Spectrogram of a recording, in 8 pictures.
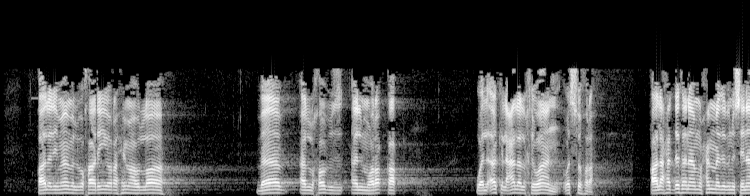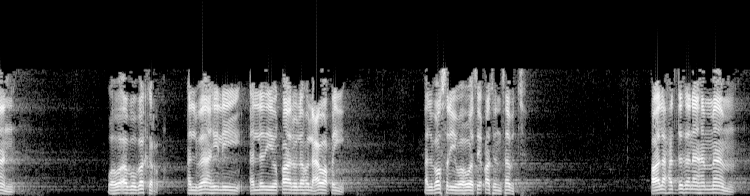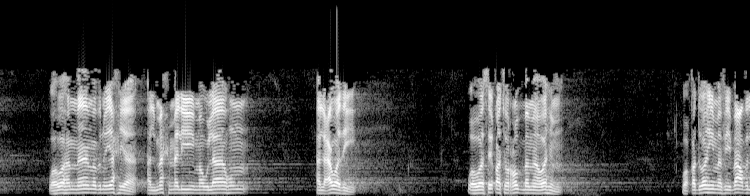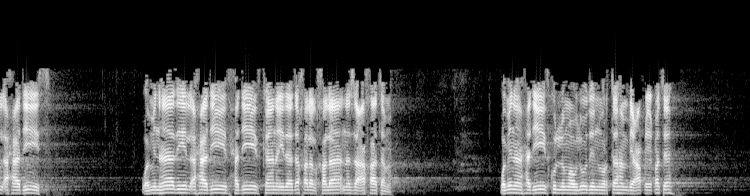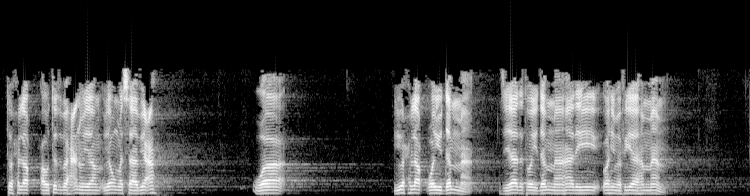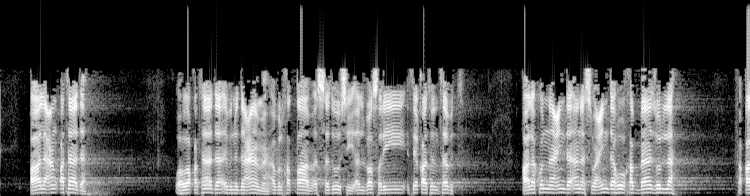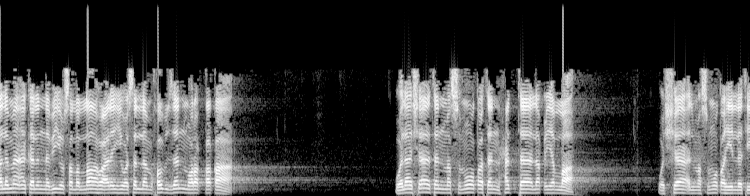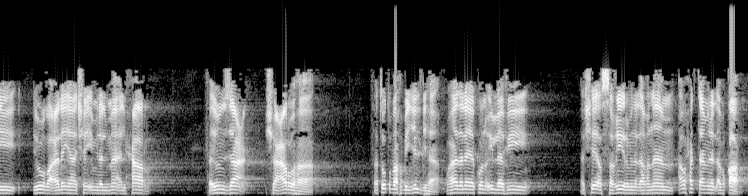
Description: الدرس السادس من كتاب الأطعمة من صحيح الإمام البخاري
